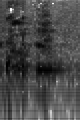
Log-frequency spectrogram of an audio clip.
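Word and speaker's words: Ángel: They've got Juan Agudelo, they've got Juan Pablo Angel, who's... – On hell. – Red Bulls. What's that? – On hell. – On hell. – Yeah. It's a Spanish pronunciation of Angel.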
